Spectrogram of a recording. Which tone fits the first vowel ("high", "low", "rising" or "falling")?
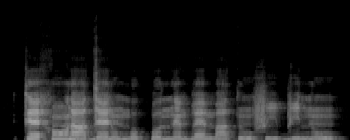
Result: high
